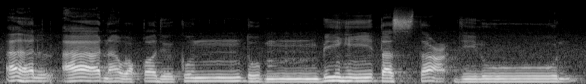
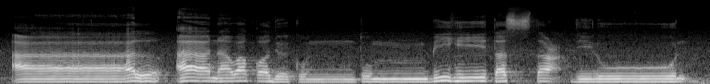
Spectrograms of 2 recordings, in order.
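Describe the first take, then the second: First: The second hamzah is softened, between hamzah and alif. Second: The second hamzah becomes a long drawn-out vowel. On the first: "Kita tashilkan dulu" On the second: "Kemudian kita ibdalkan"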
